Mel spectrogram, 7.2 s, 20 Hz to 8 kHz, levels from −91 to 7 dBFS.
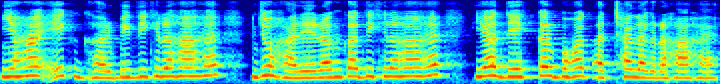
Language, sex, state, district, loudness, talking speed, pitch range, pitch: Hindi, female, Bihar, Katihar, -15 LUFS, 175 wpm, 260-310 Hz, 290 Hz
